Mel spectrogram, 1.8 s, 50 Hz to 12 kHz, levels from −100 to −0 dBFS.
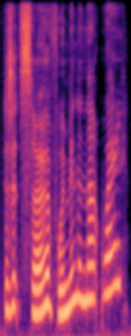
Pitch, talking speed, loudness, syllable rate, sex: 275 Hz, 240 wpm, -16 LUFS, 6.1 syllables/s, female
